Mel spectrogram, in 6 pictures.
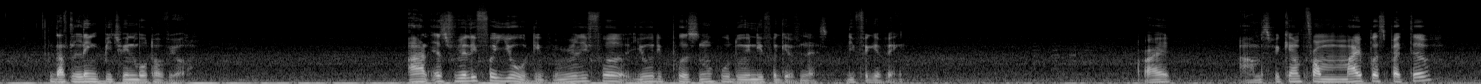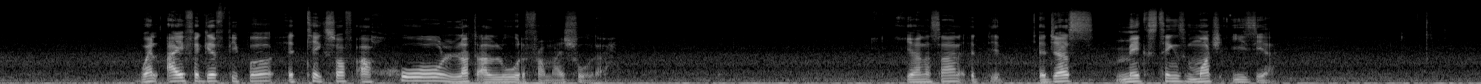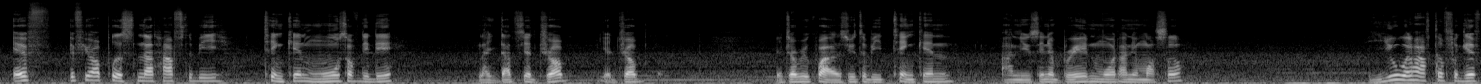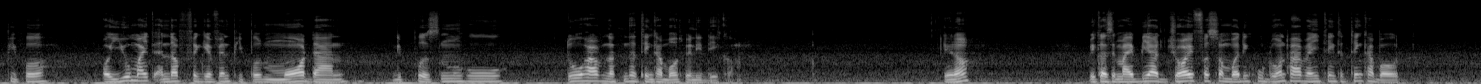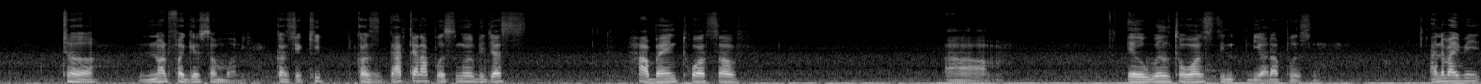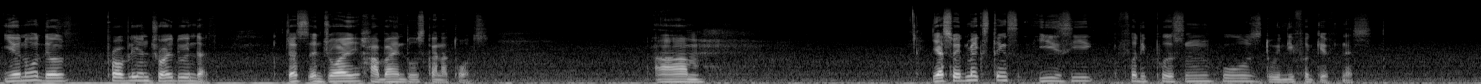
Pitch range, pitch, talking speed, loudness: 95-140 Hz, 115 Hz, 130 wpm, -24 LUFS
